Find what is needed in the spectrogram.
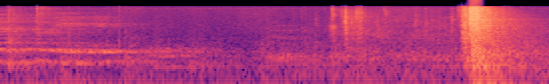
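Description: A few light clicks, then a single loud slam about three and a half seconds in, ringing out briefly: an elevator door banging shut.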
